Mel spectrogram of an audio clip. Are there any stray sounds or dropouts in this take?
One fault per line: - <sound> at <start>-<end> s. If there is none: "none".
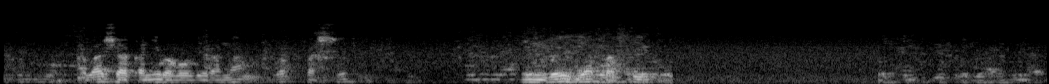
none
